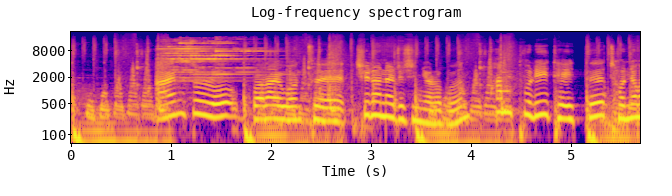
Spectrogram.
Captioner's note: sound effect revealing the program title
